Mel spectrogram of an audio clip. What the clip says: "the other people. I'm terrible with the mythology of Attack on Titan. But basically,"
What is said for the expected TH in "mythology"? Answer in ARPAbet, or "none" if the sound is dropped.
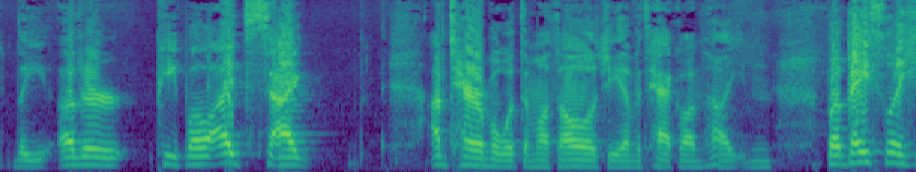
TH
